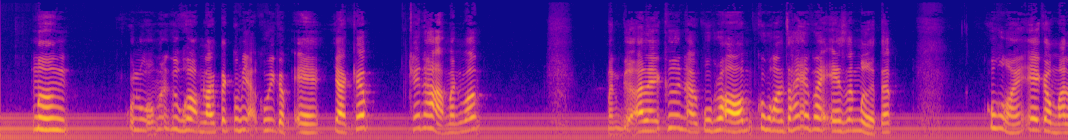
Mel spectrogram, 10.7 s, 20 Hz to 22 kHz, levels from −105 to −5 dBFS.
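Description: From the very start and for the whole recording, a ground loop or a nearby transformer is letting the 50 Hz power line leak into the signal path, producing mains hum. It sits as a steady low drone at 50 Hz, with a few low harmonics stacked above it, and it is strong, only a few decibels below the speech itself, so it never recedes behind the talking and stays clearly audible through pauses as well.

Between 0.05 and 1.51 s, the automatic gain control judges the input too loud or its background noise too strong and pulls its gain down gradually, by about 8 dB over that stretch: automatic gain falling. The speech opens loud and forward, then sinks steadily over roughly a second and a half, and the background sinks along with it, which gives away that the whole signal is being turned down rather than the talker getting quieter.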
